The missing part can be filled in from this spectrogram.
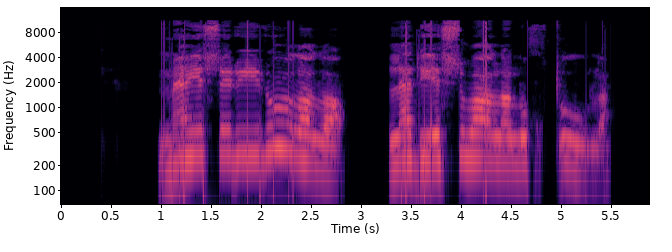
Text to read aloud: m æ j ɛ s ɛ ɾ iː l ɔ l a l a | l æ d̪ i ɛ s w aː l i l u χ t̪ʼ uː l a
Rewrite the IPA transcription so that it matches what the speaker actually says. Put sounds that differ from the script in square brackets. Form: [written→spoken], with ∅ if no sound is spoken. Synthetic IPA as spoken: m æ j ɛ s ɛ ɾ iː [l→ɾ] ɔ l a l a | l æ d̪ i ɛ s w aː l [i→a] l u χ t̪ʼ uː l a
